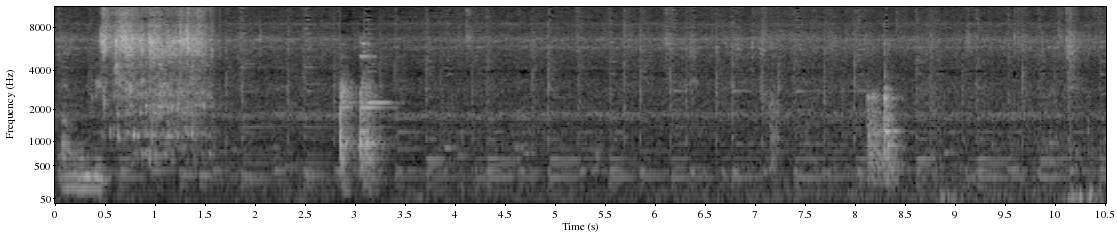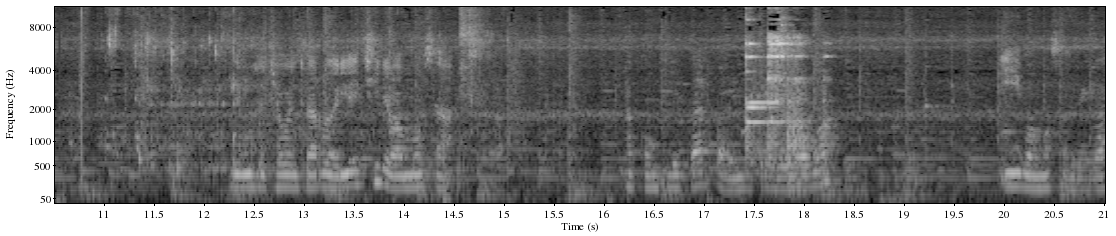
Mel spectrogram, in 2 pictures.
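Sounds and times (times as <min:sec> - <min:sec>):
soft background music: 0:00.0 - 0:21.0
can clinking against metal pot: 0:02.8 - 0:03.4, 0:08.0 - 0:08.5, 0:17.4 - 0:18.4.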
